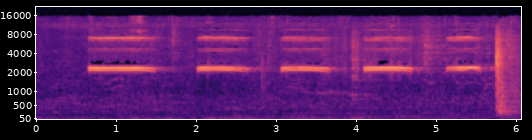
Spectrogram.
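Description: Five short, steady, high-pitched whistle blasts, about one a second, giving the signal to a traditional drum troupe. A single loud drum strike comes near the end.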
